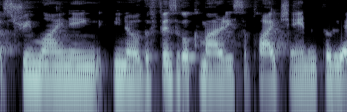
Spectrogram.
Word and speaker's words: CMDTY: So commodity, and by the way, we should say commodity is spelled CMDTY, the company name is, correct? – That's correct.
